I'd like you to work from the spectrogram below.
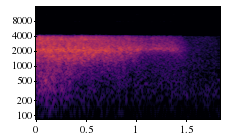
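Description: A long, deep inhalation during a guided breathing exercise: a faint, smooth, airy hiss that holds steady for about a second and a half, then fades out.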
